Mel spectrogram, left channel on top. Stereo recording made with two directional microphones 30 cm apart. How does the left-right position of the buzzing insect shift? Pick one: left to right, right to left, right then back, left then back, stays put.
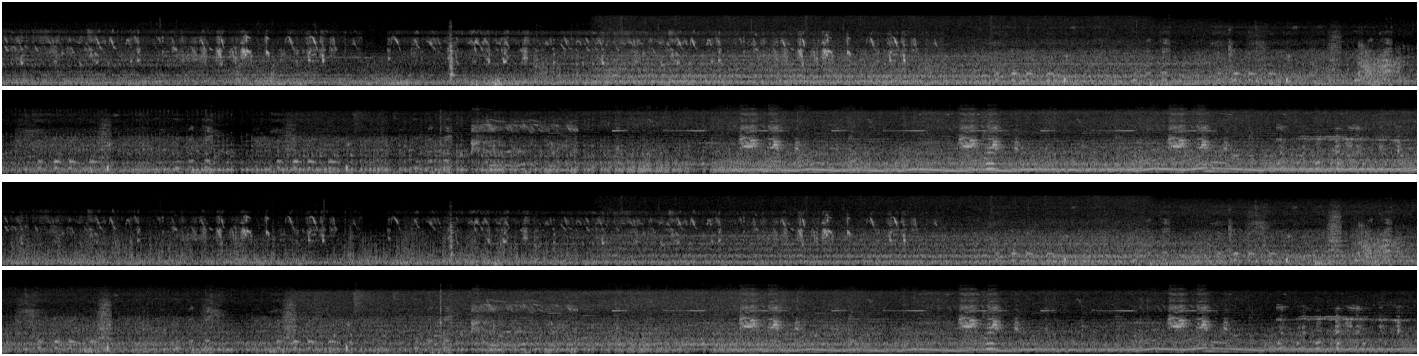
right then back.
